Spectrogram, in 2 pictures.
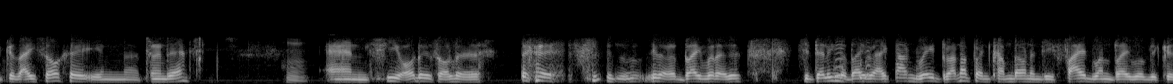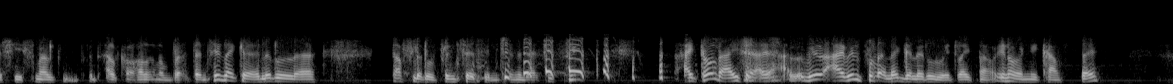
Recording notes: The audio of a phone call. Used as evidence in the insider trading case.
